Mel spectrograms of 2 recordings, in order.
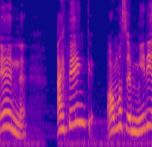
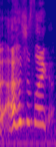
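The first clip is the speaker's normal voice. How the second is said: ordinary talk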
